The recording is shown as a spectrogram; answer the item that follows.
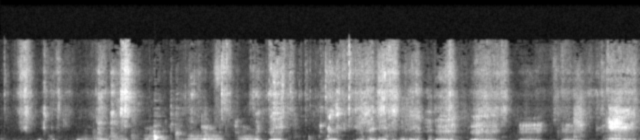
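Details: Yorkshire Terrier puppies playing with their mother indoors, running everywhere; bursts of low growls repeat roughly every half second, mixed with sharper yips and scuffling on the floor.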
